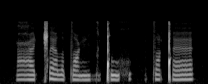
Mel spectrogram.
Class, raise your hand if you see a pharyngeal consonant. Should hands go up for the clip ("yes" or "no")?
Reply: yes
